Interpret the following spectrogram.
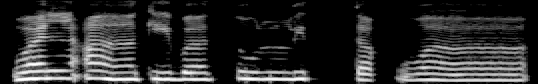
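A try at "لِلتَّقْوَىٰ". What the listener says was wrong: Qalqalahnya. Taqwa.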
